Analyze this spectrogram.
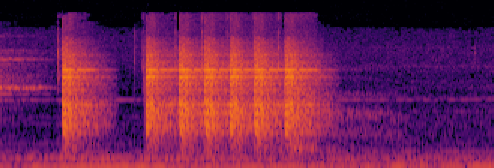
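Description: Short menu ticks sound in quick succession as a selection scrolls.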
